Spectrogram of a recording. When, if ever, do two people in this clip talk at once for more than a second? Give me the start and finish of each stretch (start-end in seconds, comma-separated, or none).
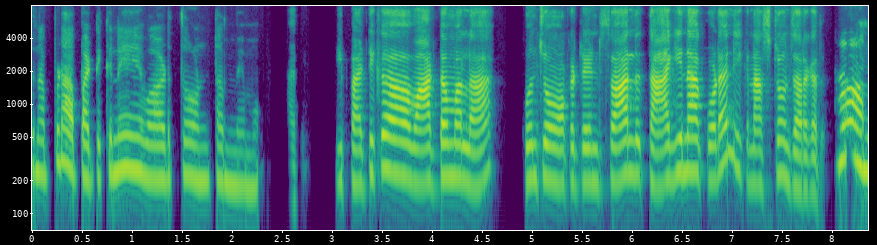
none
